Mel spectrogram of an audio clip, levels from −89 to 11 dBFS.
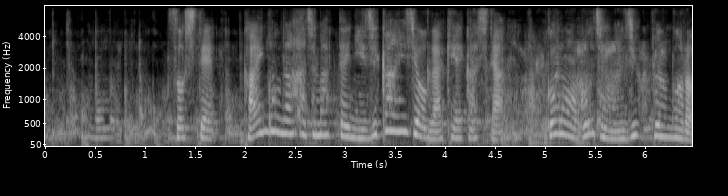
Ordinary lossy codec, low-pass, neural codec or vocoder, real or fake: none; 7.2 kHz; codec, 16 kHz, 4.8 kbps, FACodec; fake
